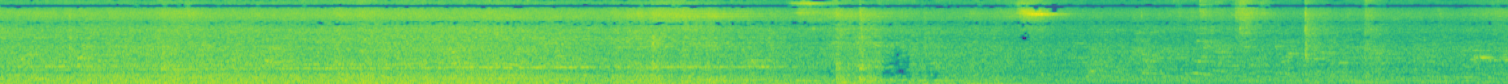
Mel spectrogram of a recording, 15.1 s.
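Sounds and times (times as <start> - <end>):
train rolling rumble: 0.0 - 11.3.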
